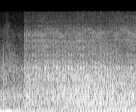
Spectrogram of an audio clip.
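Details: Nissan Micra, push-button start with clutch pressed, after steering lock switch replaced and battery connected: quick catch, then a steady, even low idle with no knocks or misses; engine running normally.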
